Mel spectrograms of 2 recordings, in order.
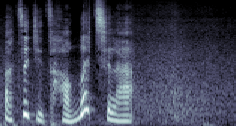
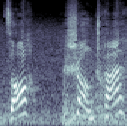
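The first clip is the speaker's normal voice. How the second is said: slow, rough pirate shout; rally the crew to board; pirate war cry; 4 semitones higher than usual. Acted.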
